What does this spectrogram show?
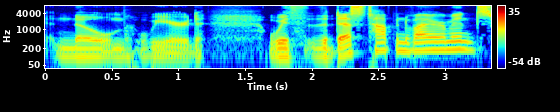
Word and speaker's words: GNOME: here, the graphical interface, Apparently that's supposed to be pronounced GNOME, but I also hear plenty of people saying no, it's supposed to be said GNOME. So it's like argued or something whether it's GNOME or GNOME.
